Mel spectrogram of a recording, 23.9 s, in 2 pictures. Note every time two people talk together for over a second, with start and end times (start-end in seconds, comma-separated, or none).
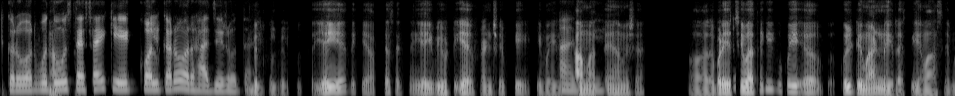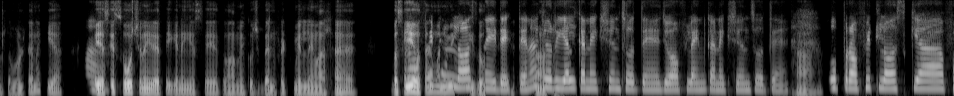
17.0-19.0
